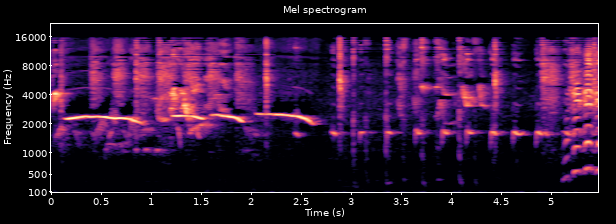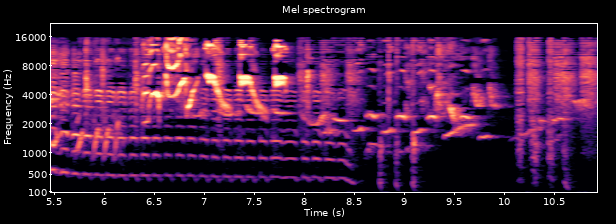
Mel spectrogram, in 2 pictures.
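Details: Shrimp-tailed white-rumped shama singing 'rít thuốc lào': clear whistled phrases and sharp clicks, then a drawn-out, bubbling, harmonic rasp lasting about three seconds, followed by high twittering and a final downslurred note.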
